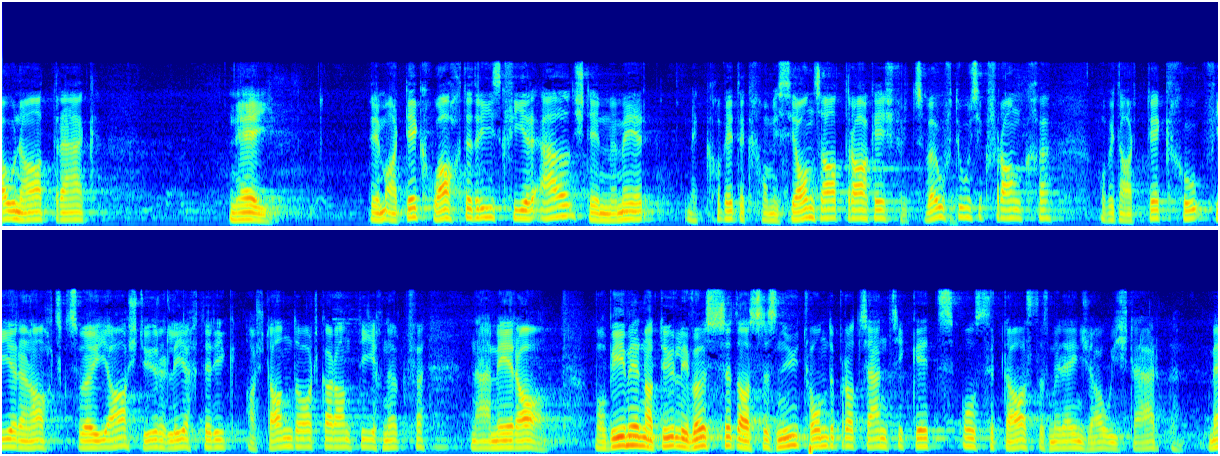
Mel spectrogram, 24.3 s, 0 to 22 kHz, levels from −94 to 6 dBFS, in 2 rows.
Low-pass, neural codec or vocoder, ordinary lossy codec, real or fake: 7.2 kHz; none; none; real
